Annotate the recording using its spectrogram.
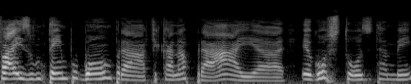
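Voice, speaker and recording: Against a quiet background, a woman speaks at a fairly slow pace, her fairly high pitch showing ordinary variation. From Guinea-Bissau. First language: Guinea-Bissau Creole (speaking Portuguese). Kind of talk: casual chat.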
